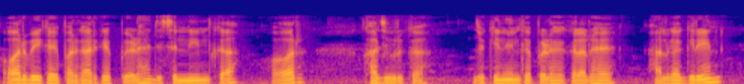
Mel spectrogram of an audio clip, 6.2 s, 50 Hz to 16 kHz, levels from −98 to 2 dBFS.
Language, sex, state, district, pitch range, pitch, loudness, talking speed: Hindi, male, Jharkhand, Ranchi, 110-130 Hz, 115 Hz, -18 LUFS, 215 wpm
